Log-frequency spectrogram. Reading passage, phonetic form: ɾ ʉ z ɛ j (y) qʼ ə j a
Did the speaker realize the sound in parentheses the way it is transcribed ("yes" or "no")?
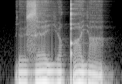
yes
